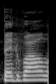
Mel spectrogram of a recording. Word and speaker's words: Bidwell: It's C-A-I-T Bidwell, like I bid well on eBay. B-I-D-W-E-L-L.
